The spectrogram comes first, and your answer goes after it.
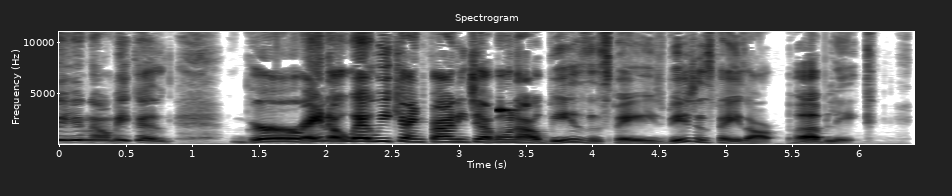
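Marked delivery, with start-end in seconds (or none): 0.0-4.6 very high, lighthearted, playful kidding tone, acted. Retelling asking a girl to her face, acting out a joking tone. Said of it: "But I was saying it in a joking way".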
